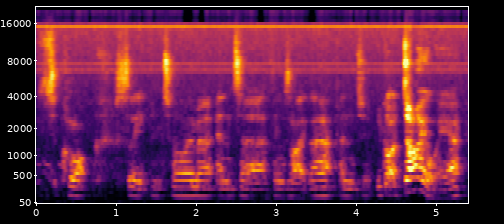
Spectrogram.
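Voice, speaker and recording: Speaking slowly in a mid-range voice, this British man reviews gadgets with an unscripted, casual demonstration that rambles and hesitates. A distant mic in a roomy space picks up faint noise.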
